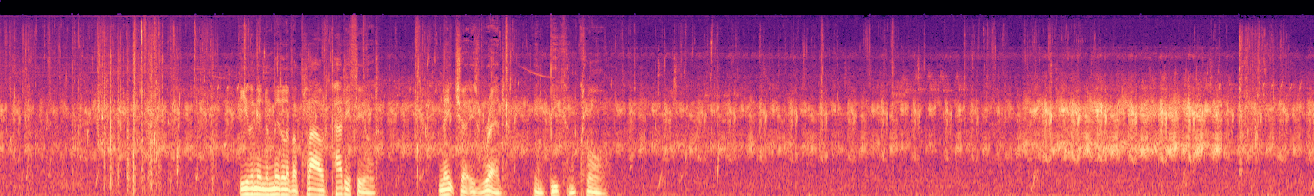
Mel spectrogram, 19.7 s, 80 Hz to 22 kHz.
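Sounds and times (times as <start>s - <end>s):
chorus of frogs croaking in a ploughed paddy field: 0.0s - 19.7s
speech: 3.6s - 5.8s, 6.6s - 9.2s.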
